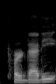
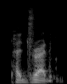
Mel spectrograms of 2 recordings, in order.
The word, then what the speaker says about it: Pedretti: __ ] in Victoria I I mispronounced her name last time as per daddy it is actually pedretti sorry thank you for letting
